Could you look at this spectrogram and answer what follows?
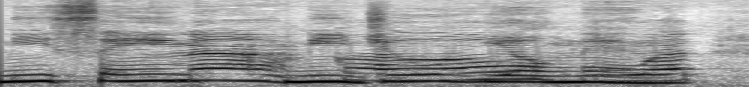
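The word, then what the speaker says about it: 二千二十四年: Akan tetapi dalam pengucapannya tetap diucapkan dengan Nisen Nijuyonen 2024.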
